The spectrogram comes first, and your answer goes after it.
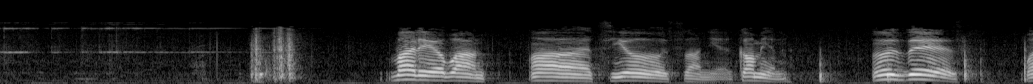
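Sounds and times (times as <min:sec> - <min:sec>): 
doorbell ringing: 0:00.0 - 0:02.6
speech: 0:03.9 - 0:08.0, 0:08.7 - 0:10.3.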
